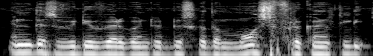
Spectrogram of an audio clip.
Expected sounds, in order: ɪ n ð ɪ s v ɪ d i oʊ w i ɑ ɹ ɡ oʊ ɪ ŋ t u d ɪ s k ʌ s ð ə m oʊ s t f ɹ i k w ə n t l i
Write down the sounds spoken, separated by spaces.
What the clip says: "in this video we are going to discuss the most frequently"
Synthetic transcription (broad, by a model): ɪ n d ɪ s v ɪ d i oʊ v i ɑ ɹ ɡ oʊ ɪ ŋ t u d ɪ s ʌ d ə m oʊ s t f ɹ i k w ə n t l i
